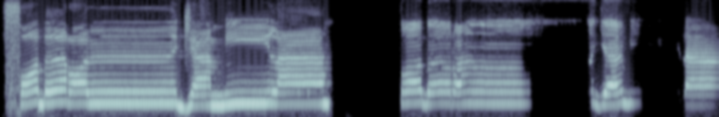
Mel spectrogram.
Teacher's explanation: Samarkan lagi. Tanwinnya samarkan lagi. Makhrajnya jangan nempel. Makhraj huruf nunnya.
